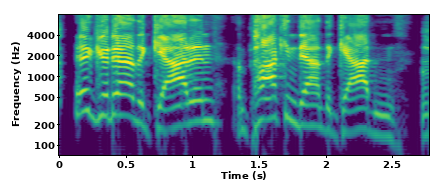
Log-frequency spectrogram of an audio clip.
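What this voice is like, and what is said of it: Weak attempt at a Boston accent. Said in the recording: “I'm doing the whole episode in an accent ... it's not there right now ... The thing with the Boston accent ... the Boston accent just isn't there yet”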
